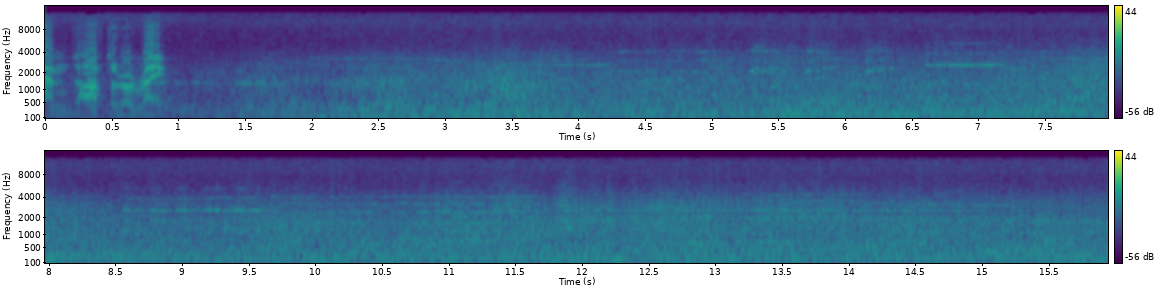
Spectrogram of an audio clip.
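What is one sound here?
An aircraft engine drones steadily and loudly.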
